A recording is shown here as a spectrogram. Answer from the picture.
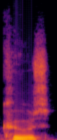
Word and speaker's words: coup: We're going to get into talking about Coups, or Coups.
